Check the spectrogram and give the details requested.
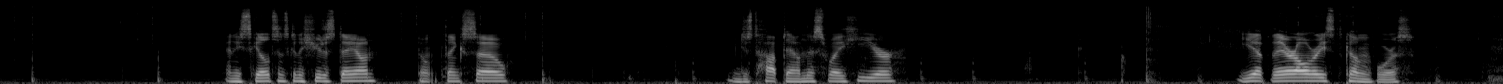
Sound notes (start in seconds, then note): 9.5 arrow thunk, spider hiss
